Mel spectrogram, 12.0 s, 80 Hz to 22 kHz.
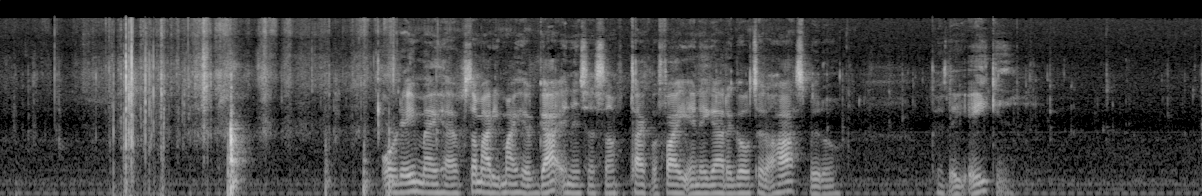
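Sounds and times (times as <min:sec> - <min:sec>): woman speaking: 0:03.8 - 0:08.4, 0:09.4 - 0:10.2.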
